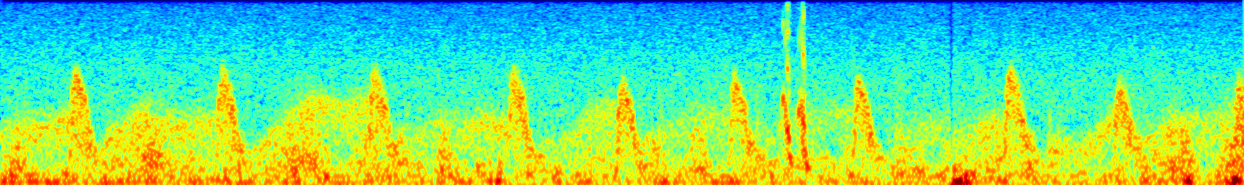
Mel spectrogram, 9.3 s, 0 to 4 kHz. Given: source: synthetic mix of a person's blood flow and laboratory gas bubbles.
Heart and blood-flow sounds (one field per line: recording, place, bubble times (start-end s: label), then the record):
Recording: Doppler ultrasound of blood flow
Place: subclavian vein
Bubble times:
5.83-6.11 s: bubbles
From the record:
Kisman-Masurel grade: 112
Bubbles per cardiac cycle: 1 to 2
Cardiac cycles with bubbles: 1 to 10%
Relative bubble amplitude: moderate (0.250 to 0.450)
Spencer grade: 1 (occasional bubble signal discernible with the cardiac motion signal, with majority of cardiac periods free of bubbles)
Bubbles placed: anywhere in the cardiac cycle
